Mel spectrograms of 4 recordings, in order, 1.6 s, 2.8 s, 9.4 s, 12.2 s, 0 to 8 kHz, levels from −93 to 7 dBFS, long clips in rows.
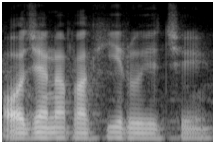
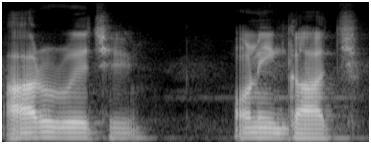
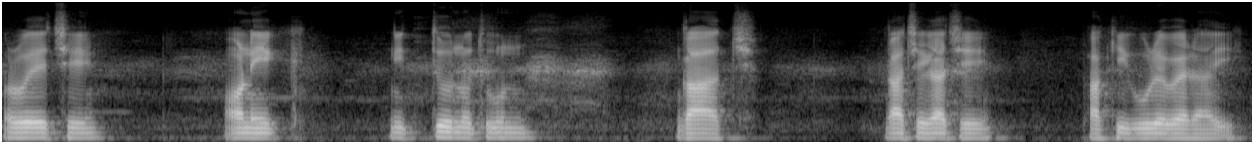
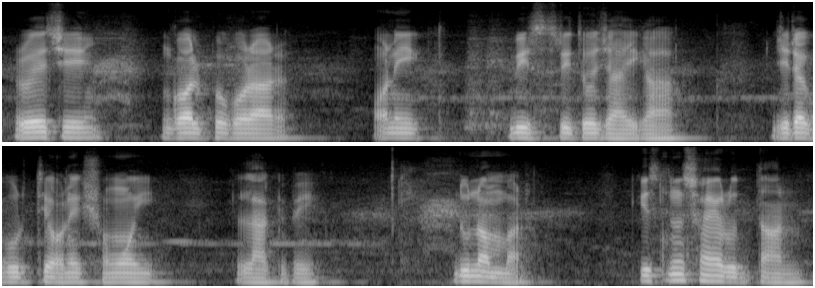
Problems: background sounds at intervals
